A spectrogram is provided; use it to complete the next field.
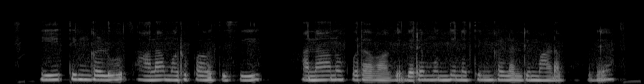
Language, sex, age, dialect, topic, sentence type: Kannada, female, 18-24, Mysore Kannada, banking, question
